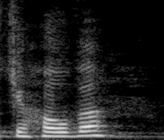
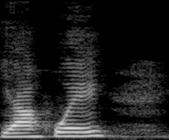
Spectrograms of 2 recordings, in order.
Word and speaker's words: Yahweh: Whenever we look in the Bible and see L-O-R-D, all capital letters, it's Yahweh, which is the personal covenant name of God. Now, sometimes it's referred to as Jehovah. I have chosen to go with the correct pronunciation of Yahweh.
